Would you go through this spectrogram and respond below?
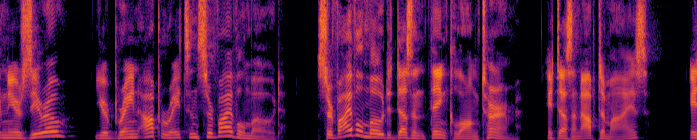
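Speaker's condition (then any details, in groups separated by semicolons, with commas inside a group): No condition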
